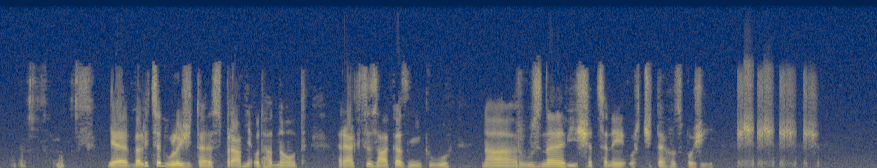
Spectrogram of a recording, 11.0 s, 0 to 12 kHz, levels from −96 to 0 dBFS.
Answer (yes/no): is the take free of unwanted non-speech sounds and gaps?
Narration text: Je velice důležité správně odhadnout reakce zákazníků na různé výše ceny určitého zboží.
no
